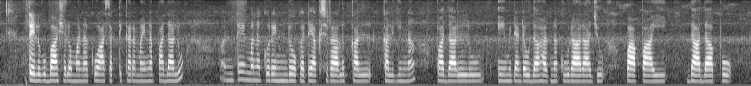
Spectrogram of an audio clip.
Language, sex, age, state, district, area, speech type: Telugu, female, 45-60, Andhra Pradesh, Srikakulam, urban, spontaneous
